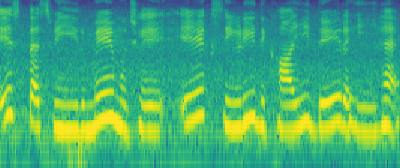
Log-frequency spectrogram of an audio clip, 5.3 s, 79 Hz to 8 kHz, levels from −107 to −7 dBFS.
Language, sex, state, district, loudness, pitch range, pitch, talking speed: Hindi, female, Madhya Pradesh, Katni, -12 LUFS, 225-275 Hz, 250 Hz, 110 wpm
